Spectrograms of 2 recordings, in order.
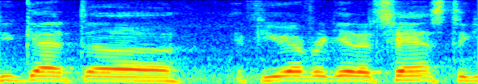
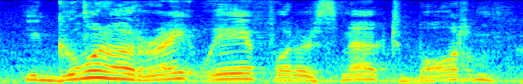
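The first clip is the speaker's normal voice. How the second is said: attempted Scottish accent, higher-pitched; 4 semitones higher than usual. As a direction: have a rough go at sounding Scottish.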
